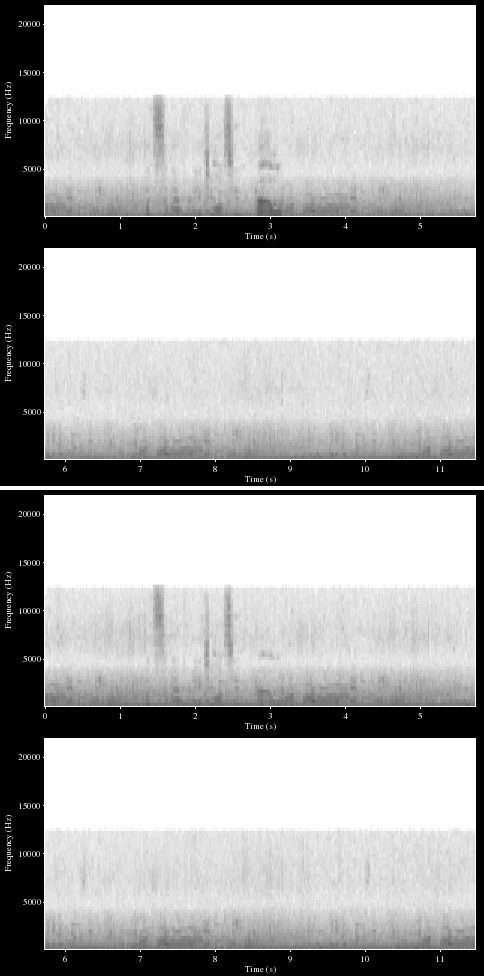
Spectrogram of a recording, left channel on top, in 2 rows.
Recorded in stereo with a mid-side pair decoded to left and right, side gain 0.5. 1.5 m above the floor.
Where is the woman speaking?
5° left.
